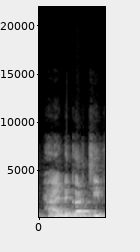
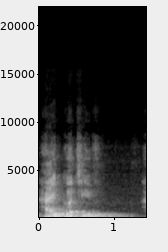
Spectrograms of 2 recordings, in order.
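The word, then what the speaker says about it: handkerchief: देखिए सैंडविच नहीं sandwich sandwich तो यहां डी साइलेंट है हैंड करर चीफ नहीं हैंकर चीफ हैंकर चीफ तो इन वर्ड्स को याद रख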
